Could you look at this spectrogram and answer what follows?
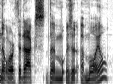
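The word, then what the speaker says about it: mohel: Moyle. Mochel. But we pronounce it Moyle because it's funnier, because it sounds like a guy from Brooklyn saying Merle.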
